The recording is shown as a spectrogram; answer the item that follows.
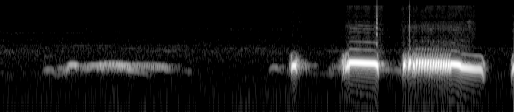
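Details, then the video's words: Spotted dove of the thổ sấm voice style cooing: a soft, low murmured coo, a pause, then a loud phrase of short hoots and a long throbbing note that slides downward. "chim cu gáy ra nhiều bài"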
